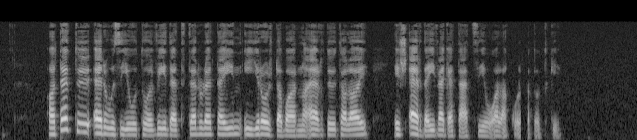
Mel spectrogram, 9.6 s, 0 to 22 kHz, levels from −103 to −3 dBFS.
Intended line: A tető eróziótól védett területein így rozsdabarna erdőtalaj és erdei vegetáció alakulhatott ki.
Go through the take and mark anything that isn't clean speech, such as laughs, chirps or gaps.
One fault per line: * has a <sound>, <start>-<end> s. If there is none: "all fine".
* has a dropout, 7.8-7.9 s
